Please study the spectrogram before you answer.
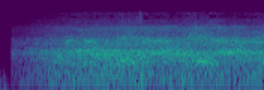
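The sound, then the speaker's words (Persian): Football stadium crowd chanting 'bisharaf', a dense, loud roar that swells within the first half second and then holds steady without a break. “مثلا این صدایی که الان می‌شنویم مربوط به گزارش انگلیسی مسابقه است که صدای بیشرف بیشرف تماشاگران خیلی واضح به گوش می‌رسه.”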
